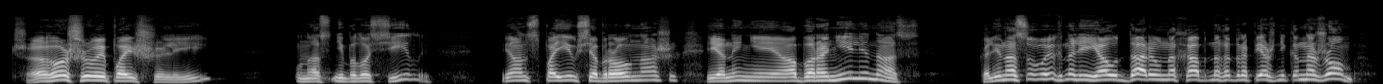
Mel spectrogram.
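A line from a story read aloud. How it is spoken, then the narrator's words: Contemptuous smile. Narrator (Belarusian): Знамяроўскі пагарліва усміхнуўся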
